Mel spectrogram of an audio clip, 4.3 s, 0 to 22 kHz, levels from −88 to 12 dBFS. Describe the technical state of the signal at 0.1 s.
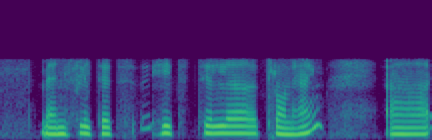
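At 0.1 s the audio is intact, with nothing wrong beyond the narrow telephone band it travels in.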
